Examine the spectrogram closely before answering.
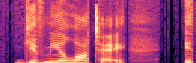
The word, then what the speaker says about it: latte: Better to say, could I get a latte, please? Yeah, that one's softer. English speakers like using polite forms. It makes the conversation smoother. And don't forget pronunciation. Many students say latte, but it's actually latte.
